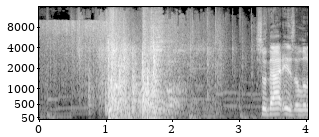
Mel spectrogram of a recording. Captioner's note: sizzling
